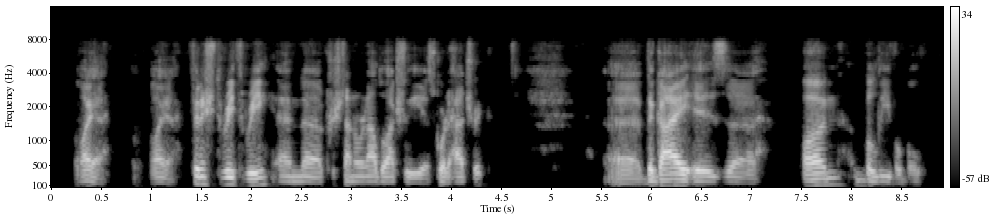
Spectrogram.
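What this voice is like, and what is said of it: Raw, hoarse voice. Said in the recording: “that's why my voice is a little raw... raw timber to it”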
